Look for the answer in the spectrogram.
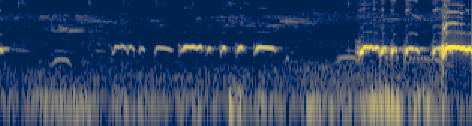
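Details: Local wild zebra dove used as a lure, giving a run of soft, evenly spaced cooing notes, then a louder, closer burst of rolling coos at the end over steady low rumble.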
